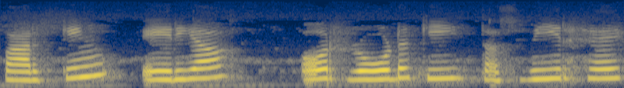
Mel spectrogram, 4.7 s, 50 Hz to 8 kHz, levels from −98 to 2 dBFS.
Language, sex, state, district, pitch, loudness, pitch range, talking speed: Hindi, female, Madhya Pradesh, Dhar, 290 Hz, -16 LUFS, 260-300 Hz, 90 wpm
